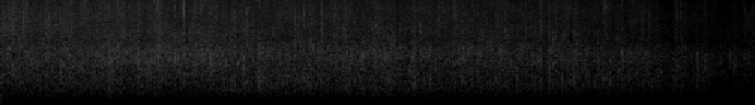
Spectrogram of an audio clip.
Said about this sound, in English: Put your hands above your head and clap your hands for grace right now. Amen.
